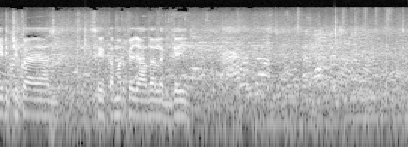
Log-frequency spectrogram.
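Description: A crowd of men and women talk and call out loudly nearby.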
